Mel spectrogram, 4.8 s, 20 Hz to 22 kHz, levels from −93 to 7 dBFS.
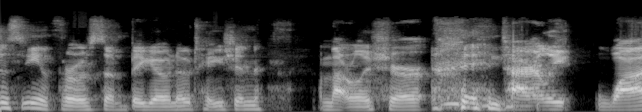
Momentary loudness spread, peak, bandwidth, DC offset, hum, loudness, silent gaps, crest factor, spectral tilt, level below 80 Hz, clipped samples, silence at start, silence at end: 10 LU; 0 dBFS; 12 kHz; under 0.1%; none; -19 LUFS; none; 20 dB; -3.5 dB/octave; -70 dBFS; under 0.1%; 0 s; 0 s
